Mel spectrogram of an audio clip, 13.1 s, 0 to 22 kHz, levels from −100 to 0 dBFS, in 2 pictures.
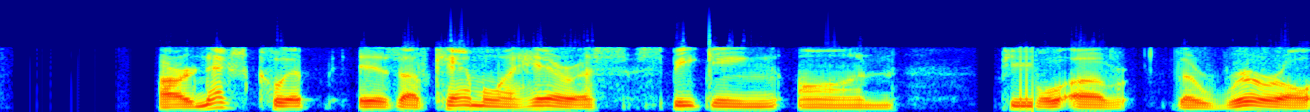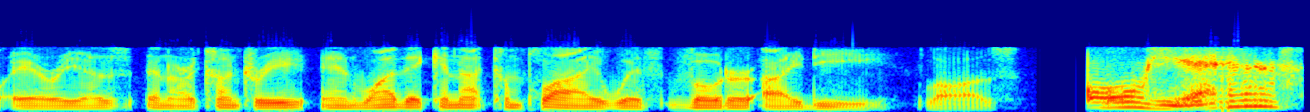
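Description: At 5.10 to 5.16 s and 12.66 to 12.69 s, packet loss with the last packet repeated breaks the speech. Lost audio was filled by replaying the previous chunk. The 60 ms gap buzzes near 33 Hz, which fits 30 ms packets.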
